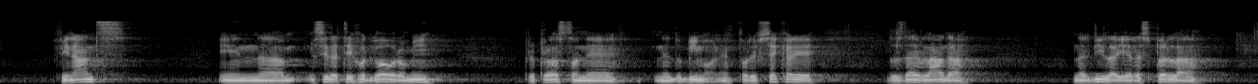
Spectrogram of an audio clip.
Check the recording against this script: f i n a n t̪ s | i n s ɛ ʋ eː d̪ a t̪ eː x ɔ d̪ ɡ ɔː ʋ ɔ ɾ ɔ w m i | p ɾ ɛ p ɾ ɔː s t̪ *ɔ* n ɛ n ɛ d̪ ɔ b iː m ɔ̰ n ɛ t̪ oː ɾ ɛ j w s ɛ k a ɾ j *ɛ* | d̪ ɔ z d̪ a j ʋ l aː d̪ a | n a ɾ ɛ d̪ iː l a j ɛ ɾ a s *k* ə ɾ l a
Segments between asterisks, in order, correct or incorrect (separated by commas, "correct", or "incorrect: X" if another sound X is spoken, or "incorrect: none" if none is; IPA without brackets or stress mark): correct, correct, incorrect: p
